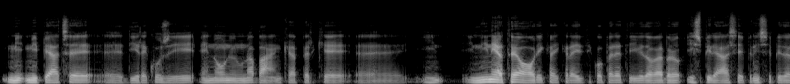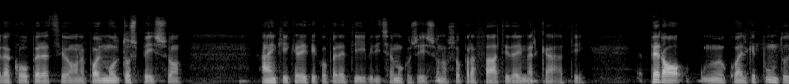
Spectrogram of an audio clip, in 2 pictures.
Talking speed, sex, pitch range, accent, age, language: 160 wpm, male, 85-100 Hz, native, 30-49, Italian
